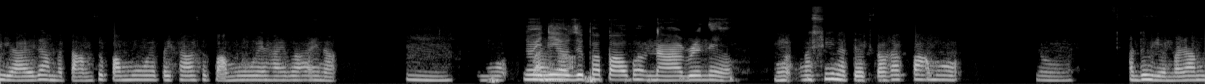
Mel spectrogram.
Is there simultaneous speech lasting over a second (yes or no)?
no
